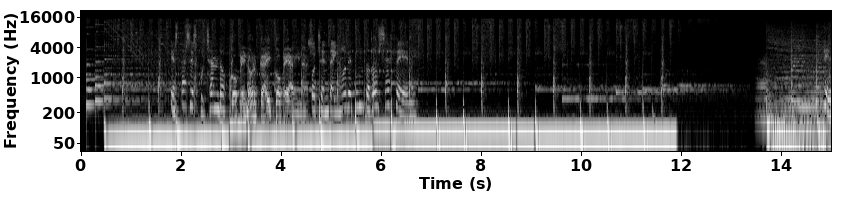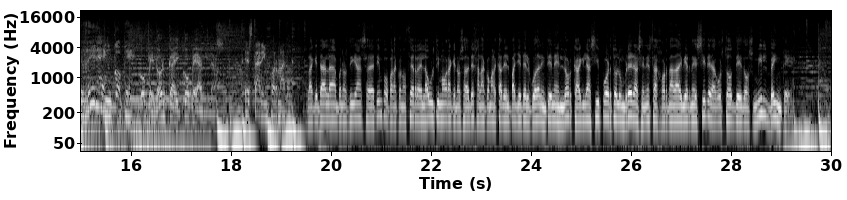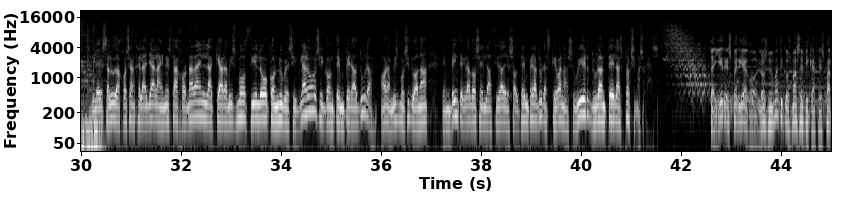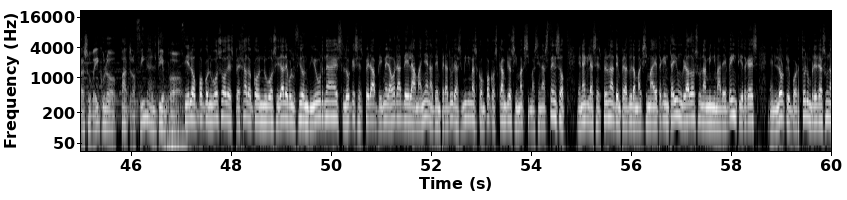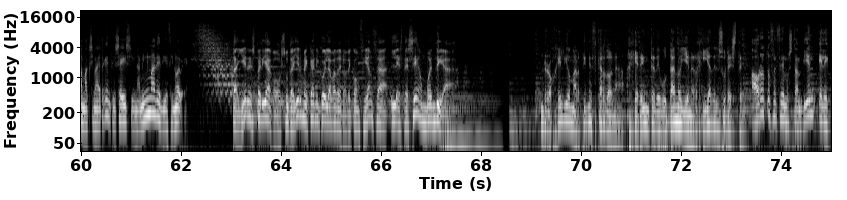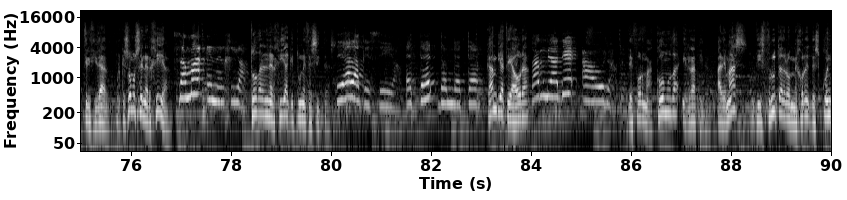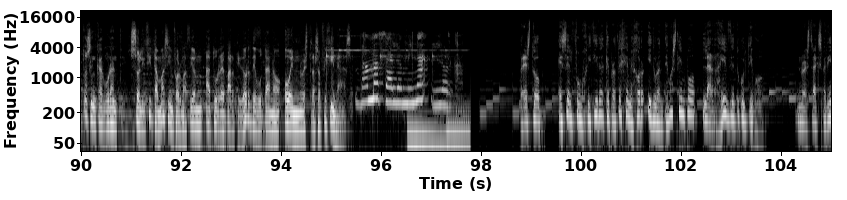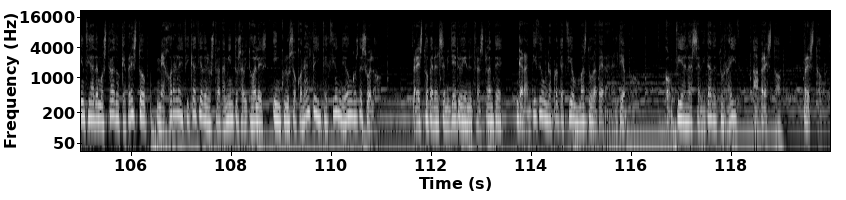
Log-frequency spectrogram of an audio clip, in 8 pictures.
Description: INFORMATIVO MATINAL VIERNES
